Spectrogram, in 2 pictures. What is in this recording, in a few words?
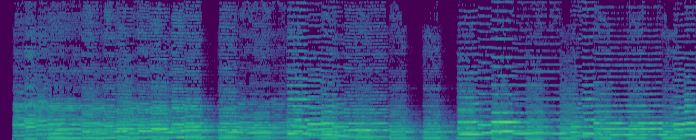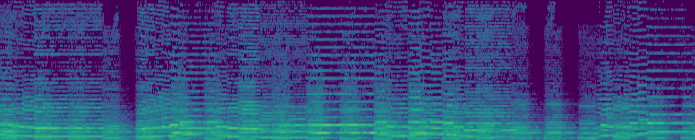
Blues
